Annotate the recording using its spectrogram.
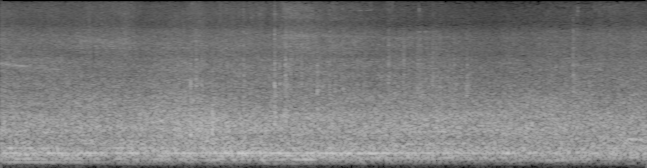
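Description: Steady street traffic noise, with a low engine hum that fades a little over halfway through.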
